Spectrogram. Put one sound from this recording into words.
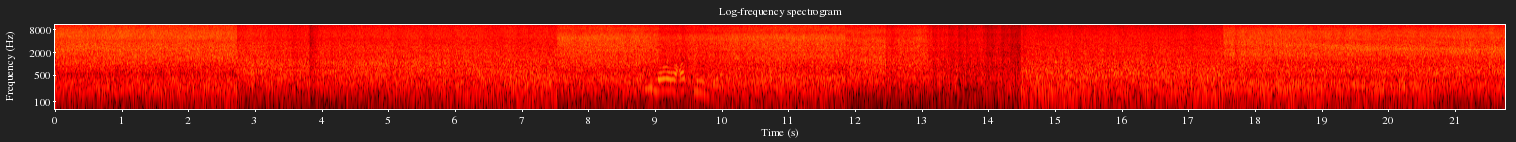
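Water rushes and roars over a weir.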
